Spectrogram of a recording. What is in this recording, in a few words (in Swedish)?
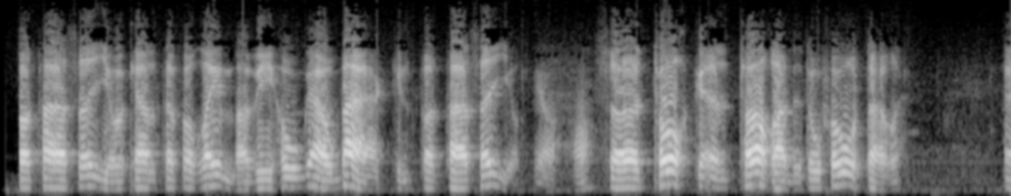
Visseltofta SK, dialekter; Folkminnen; Svenska sagor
